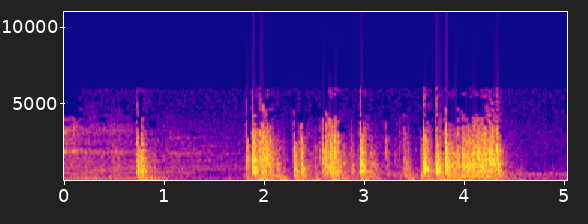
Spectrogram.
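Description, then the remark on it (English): Someone knocks on a door late at night: a single thud, a short pause, then a burst of loud, heavy, irregular pounding, with a low hum underneath and no voices. “Who knocks so late in the night?”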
